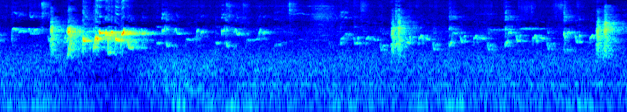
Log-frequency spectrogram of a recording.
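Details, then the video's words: Bulbul of the Badrawi kind singing barwaz, opening with a loud, liquid warbled phrase, then softer scattered chirps and short notes over the next few seconds against a low steady hum. "برواز بلبل بدراوي"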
